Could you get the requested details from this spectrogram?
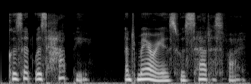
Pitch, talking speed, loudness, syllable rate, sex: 215 Hz, 165 wpm, -18 LUFS, 6.4 syllables/s, female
